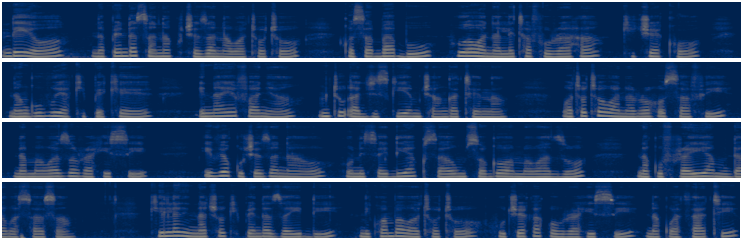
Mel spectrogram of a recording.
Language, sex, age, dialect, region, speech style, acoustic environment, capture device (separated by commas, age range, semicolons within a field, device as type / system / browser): Swahili, female, 25-34, Kenya - Nairobi Sheng-influenced, Kenya, anxious, silence; nature, mobile / Linux / Chrome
